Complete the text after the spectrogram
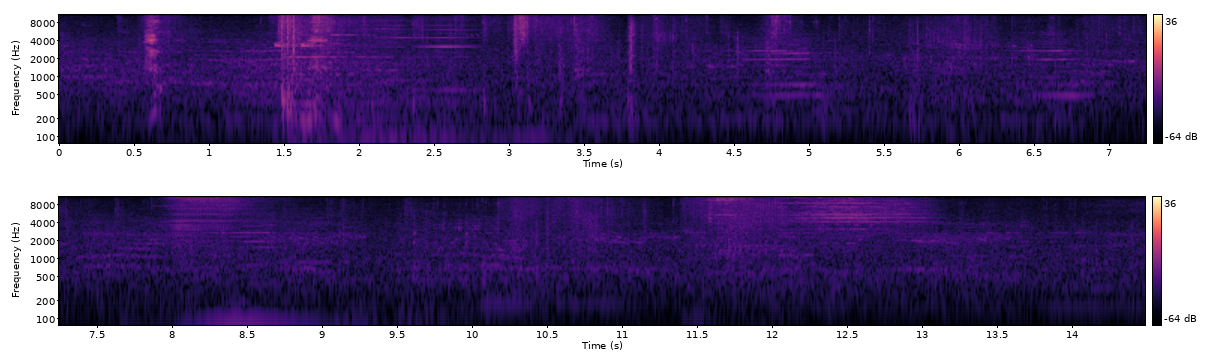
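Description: Footsteps tap on cobblestones.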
